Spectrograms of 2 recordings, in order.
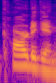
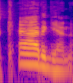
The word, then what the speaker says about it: Cadigan: known as Kelly cadigan I said it right this time because I kept saying cardigan it's cat again okay Kelly catechin AKA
